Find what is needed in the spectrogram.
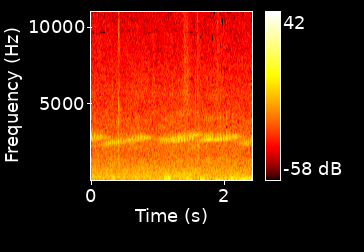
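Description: A steady, high-pitched insect trill held at one pitch, with a faint low rumble underneath.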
